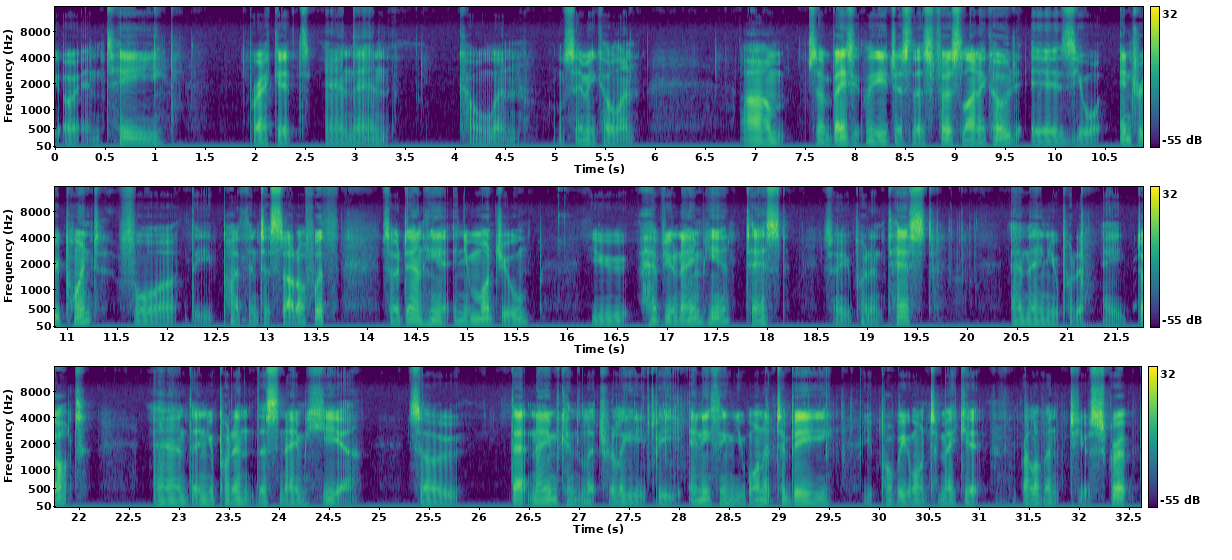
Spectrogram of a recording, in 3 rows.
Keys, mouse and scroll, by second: 1.2 shift+0, 3.3 shift+;, 16.0-20.1 drag, 25.4-26.8 drag, 26.8-32.2 typing.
